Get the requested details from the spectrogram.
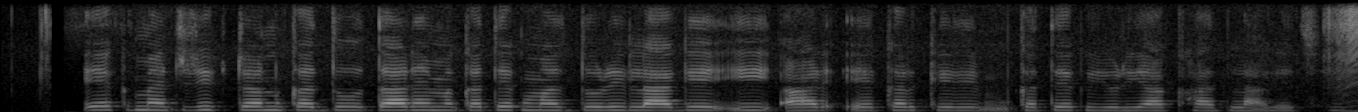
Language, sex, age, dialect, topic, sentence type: Maithili, female, 18-24, Bajjika, agriculture, question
